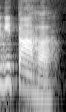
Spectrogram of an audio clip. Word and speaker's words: guitarra: Se eu pego a palavra guitarra. Guitarra. A palavra guitarra tem 2 dígrafos. O GU e o RR.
